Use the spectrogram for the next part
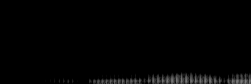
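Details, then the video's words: Purring cat starting quietly from silence, the low rhythmic buzz rising in strength over about two seconds. "Sounds of Cat's Purring"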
